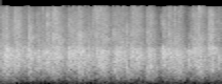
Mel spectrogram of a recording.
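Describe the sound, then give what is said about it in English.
A short burst of applause, dense overlapping clapping from a group at steady loudness, with no voices over it. “Oh, a little applause there.”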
